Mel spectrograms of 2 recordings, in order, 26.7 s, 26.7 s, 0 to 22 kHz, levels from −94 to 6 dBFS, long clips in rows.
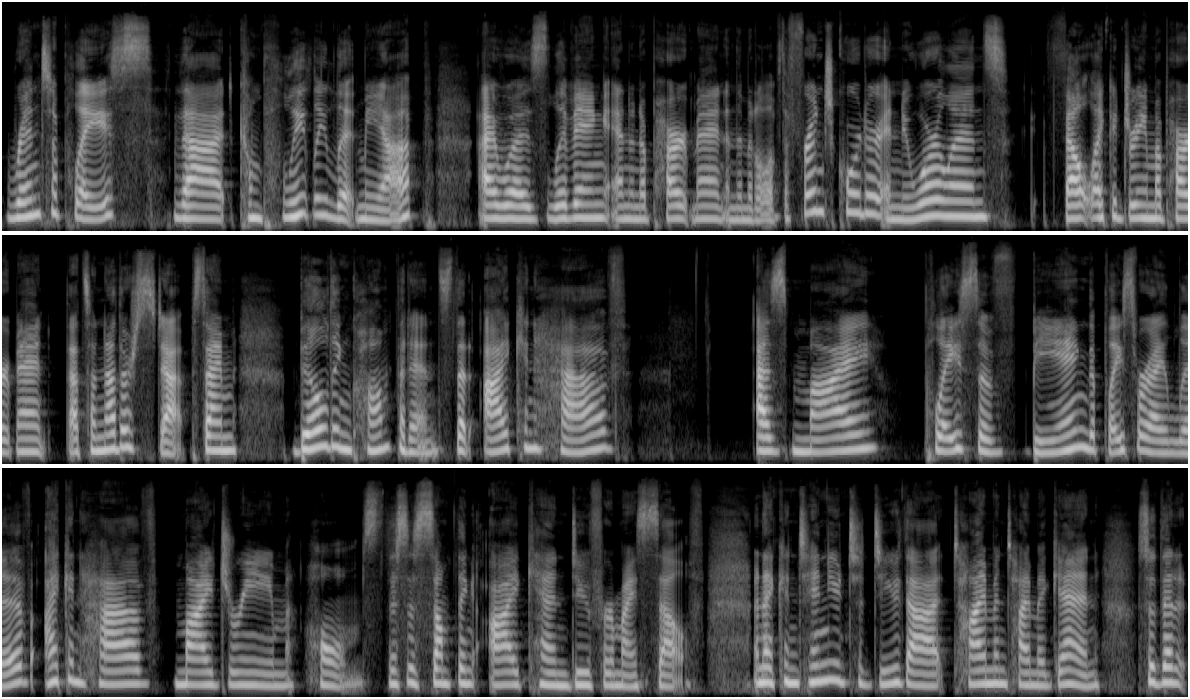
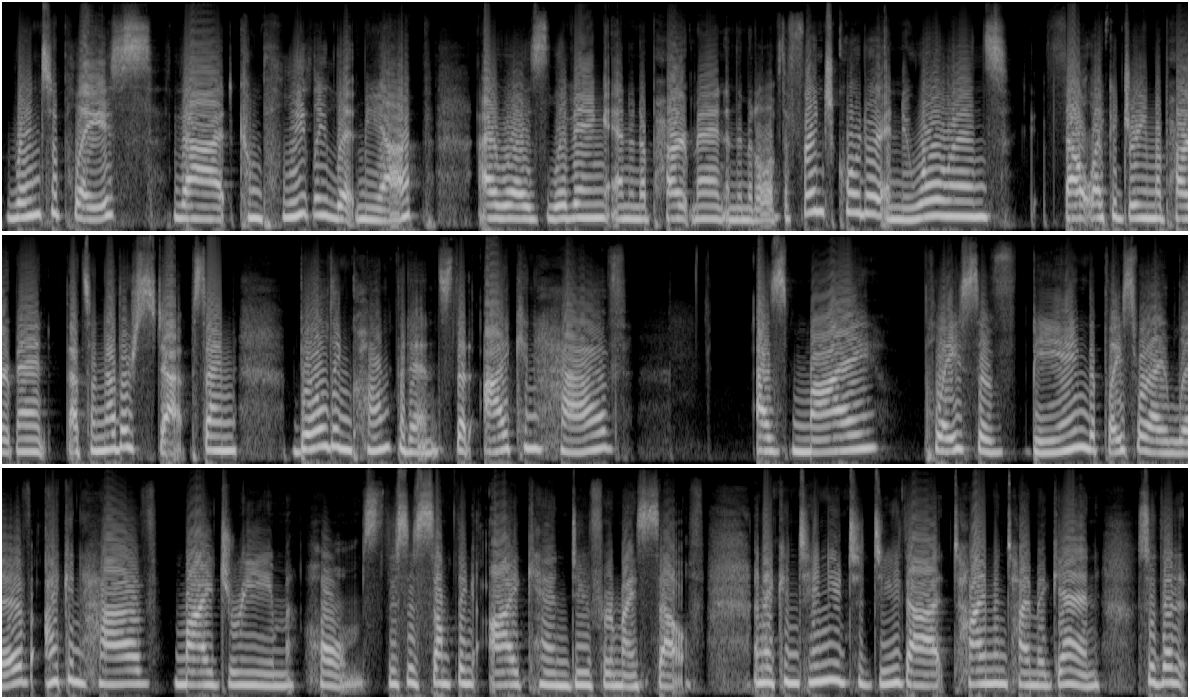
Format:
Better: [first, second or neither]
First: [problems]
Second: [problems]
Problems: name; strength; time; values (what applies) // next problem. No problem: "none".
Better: first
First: none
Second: distortion; heavy; 8 dB below the speech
